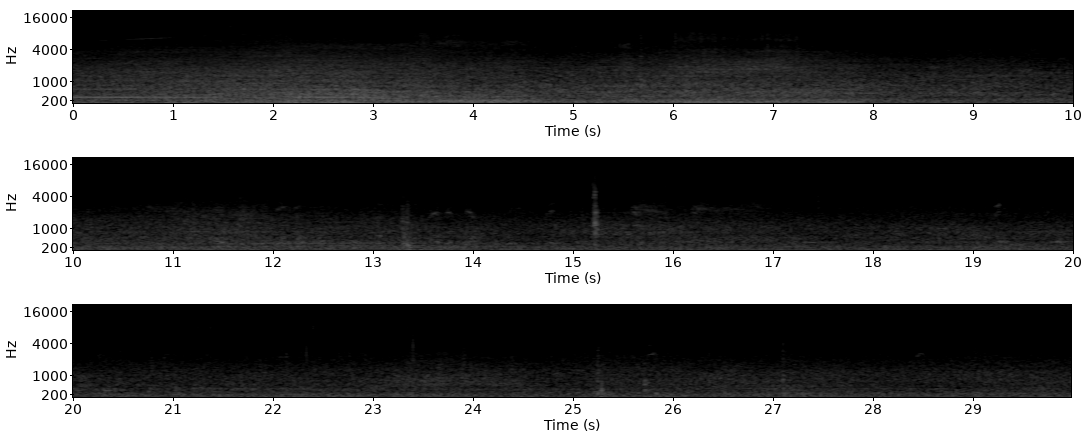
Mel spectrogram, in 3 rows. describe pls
Soundscapes > Urban
Recorded 13:45 02/06/25 In front of a long building with different stores is this large parking lot. Shoppers arrive and park, walk in with their cart, or exit the stores and drive away. Mostly cars but a bit away is also a road with other traffic. It’s a bit windy this day. Zoom H5 recorder, track length cut otherwise unedited.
